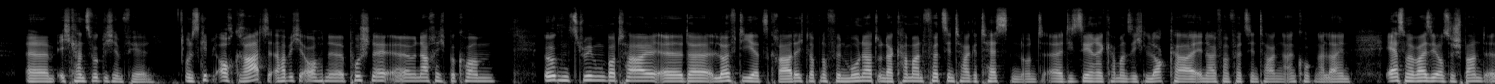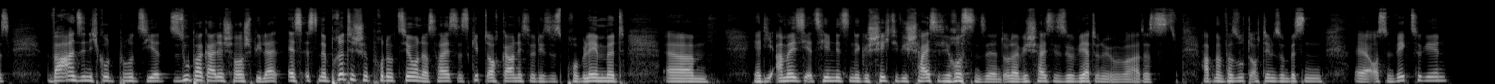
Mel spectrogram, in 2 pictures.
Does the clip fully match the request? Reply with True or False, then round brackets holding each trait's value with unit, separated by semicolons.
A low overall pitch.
False (150 Hz)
